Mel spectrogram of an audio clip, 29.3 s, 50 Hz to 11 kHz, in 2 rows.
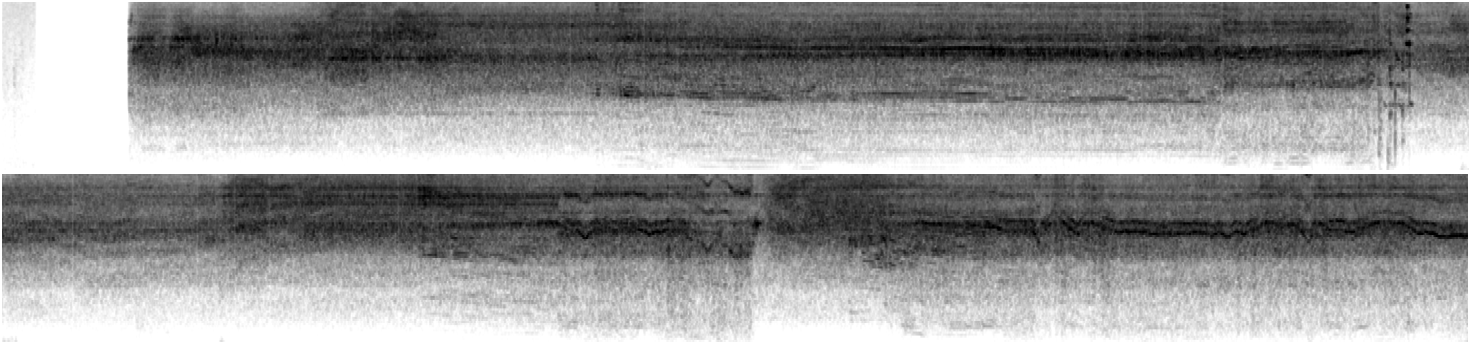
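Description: Angle grinder with a cut-off disc cutting through steel plate: a steady, high grinding whine. It starts about a second in, and it changes briefly about 14 and 22 seconds in.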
